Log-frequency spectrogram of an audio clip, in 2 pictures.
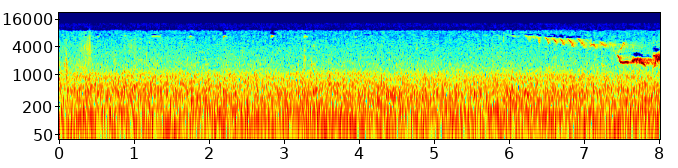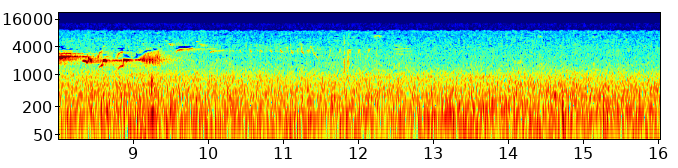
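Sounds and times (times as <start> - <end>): faint background hiss: 0.0 - 16.0
songbird trilling and chirping: 6.1 - 12.7.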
